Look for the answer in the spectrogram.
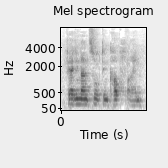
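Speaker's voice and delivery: usual speaking voice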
